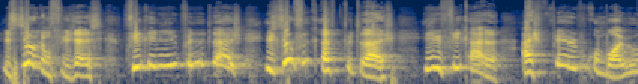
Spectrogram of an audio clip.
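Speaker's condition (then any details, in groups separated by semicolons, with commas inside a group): Cerebral palsy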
